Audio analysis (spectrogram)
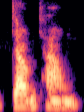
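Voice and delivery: usual speaking voice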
